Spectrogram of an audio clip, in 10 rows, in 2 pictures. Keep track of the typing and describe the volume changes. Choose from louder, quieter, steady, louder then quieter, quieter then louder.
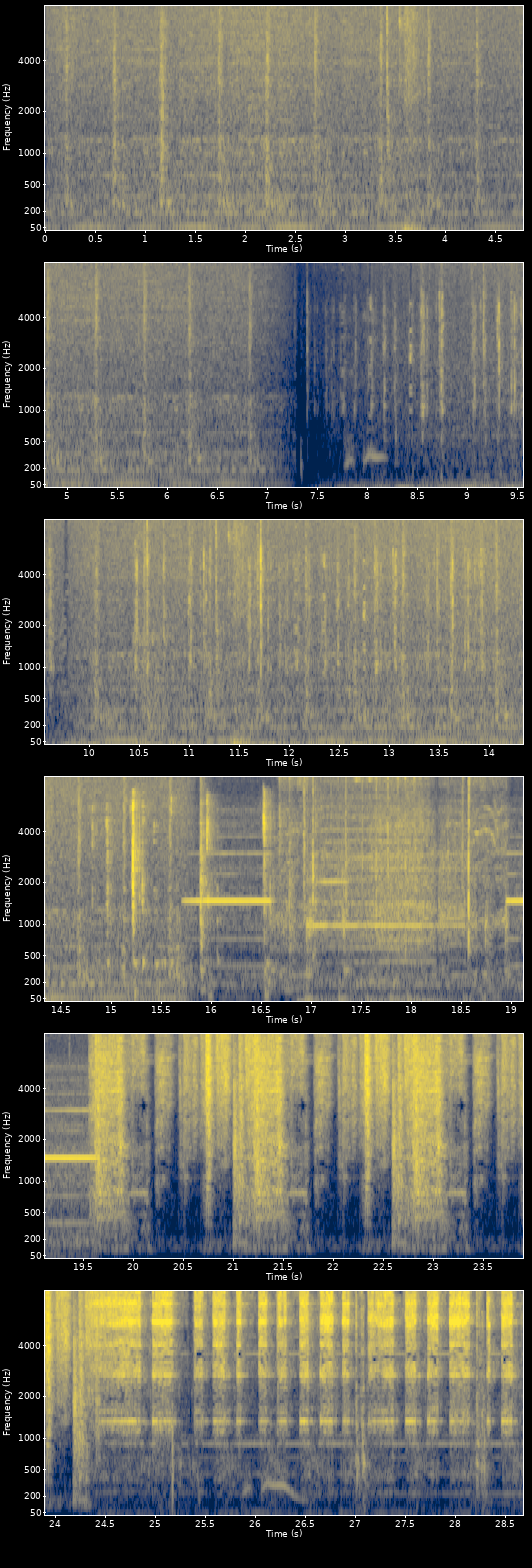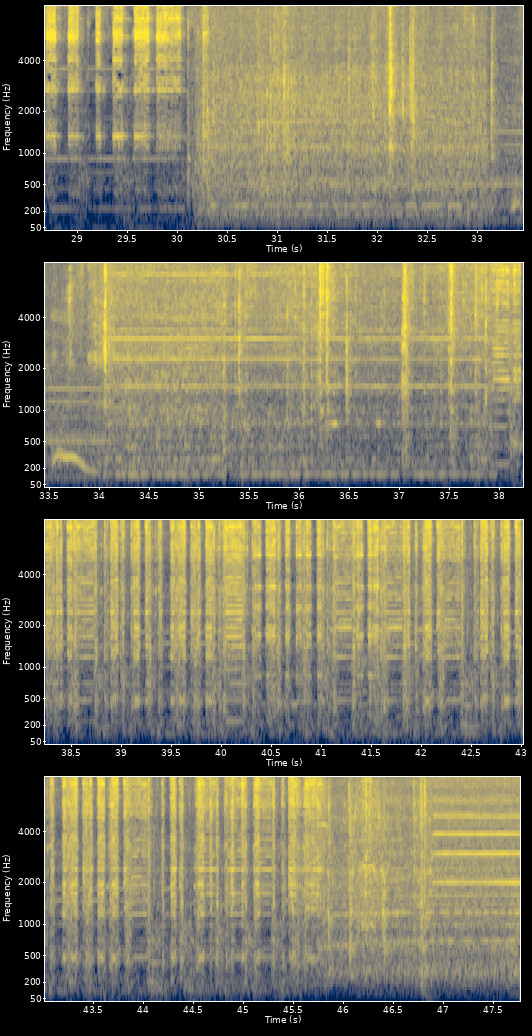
louder then quieter.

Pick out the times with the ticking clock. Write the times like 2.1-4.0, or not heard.
not heard.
